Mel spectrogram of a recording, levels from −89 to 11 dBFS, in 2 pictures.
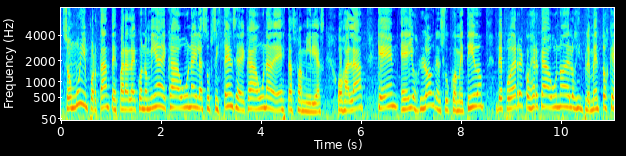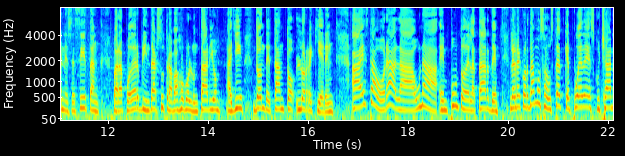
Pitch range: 220-270 Hz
